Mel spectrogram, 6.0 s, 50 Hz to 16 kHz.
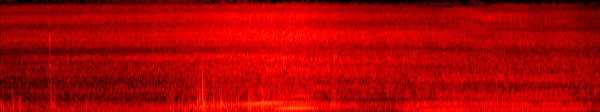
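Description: Ford Mustang GT's V8 accelerating hard as the car pulls away. The engine note climbs to its loudest about three seconds in, then drops and climbs again as it shifts into the next gear, fading with distance.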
